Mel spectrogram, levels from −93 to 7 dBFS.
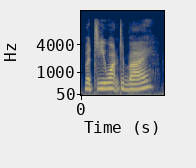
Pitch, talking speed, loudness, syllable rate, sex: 220 Hz, 325 wpm, -16 LUFS, 6.7 syllables/s, female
